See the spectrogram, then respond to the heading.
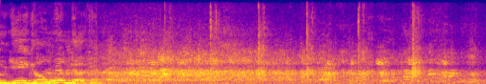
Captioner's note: audience laughing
